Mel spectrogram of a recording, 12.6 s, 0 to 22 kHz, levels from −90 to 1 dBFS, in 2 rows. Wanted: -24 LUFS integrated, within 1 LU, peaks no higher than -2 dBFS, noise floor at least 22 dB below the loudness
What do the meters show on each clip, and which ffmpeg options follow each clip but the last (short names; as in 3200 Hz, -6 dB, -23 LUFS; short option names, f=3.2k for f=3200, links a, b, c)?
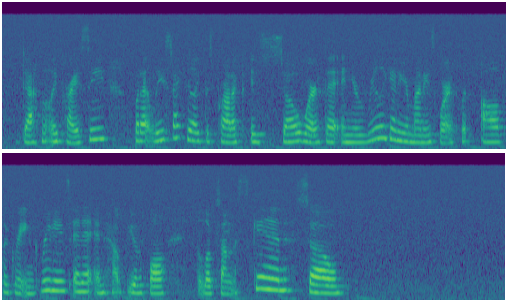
noise floor -43 dBFS; noise floor target -49 dBFS; loudness -26.5 LUFS; peak -9.5 dBFS; loudness target -24.0 LUFS
-> -af "afftdn=nr=6:nf=-43"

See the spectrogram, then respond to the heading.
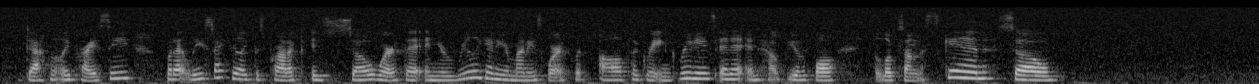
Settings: noise floor -48 dBFS; noise floor target -49 dBFS
-> -af "afftdn=nr=6:nf=-48"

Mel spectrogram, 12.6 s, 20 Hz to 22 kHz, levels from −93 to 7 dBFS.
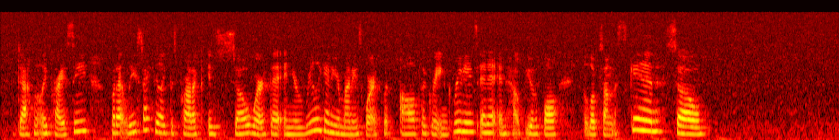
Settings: noise floor -52 dBFS; loudness -27.0 LUFS; peak -10.0 dBFS; loudness target -24.0 LUFS
-> -af "volume=3dB"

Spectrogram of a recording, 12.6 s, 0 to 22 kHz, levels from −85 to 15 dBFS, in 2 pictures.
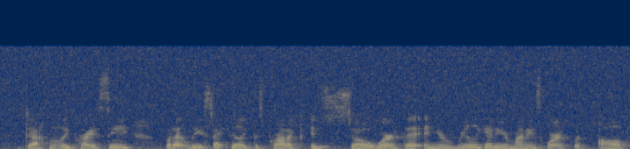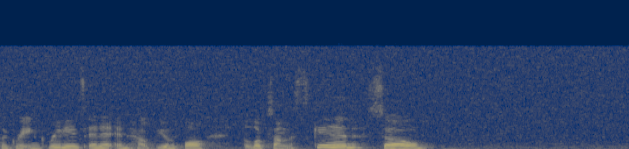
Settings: loudness -24.0 LUFS; peak -7.0 dBFS; noise floor -49 dBFS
